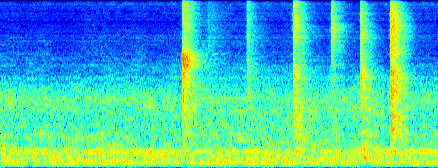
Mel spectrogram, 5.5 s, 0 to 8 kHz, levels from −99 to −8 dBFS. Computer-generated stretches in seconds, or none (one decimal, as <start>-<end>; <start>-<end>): 0.0-5.5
